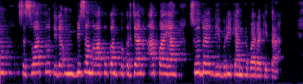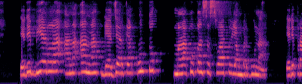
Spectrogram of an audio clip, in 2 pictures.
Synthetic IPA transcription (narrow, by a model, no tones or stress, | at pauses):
nsəsuat̪ut̪idak̚bisaməlakukanpəkərd͡ʒaːnapajaŋsudahdibəɾikankəpadakit̪a | d͡ʒadibiarlahanakanak̚diad͡ʒarkanunt̪ʊk̚ | məlakukansəsuat̪ujaŋbərɡuna | d͡ʒadipəɾa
